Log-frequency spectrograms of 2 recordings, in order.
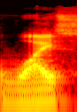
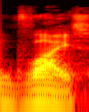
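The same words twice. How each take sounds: First: The word begins with an English W sound. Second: The word begins with a V sound. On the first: This is how most people in America say it. The speaker calls it wrong. "most people in America pronounce it" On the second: This is the original German pronunciation. The speaker calls it right. "It's more of a V because it's German"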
